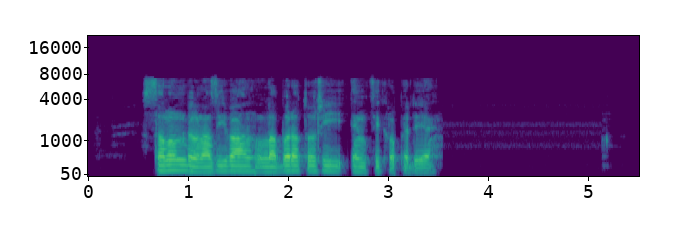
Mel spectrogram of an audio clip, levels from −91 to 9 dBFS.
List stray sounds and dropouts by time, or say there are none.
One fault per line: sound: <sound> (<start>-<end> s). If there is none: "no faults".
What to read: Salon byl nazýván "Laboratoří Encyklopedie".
no faults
